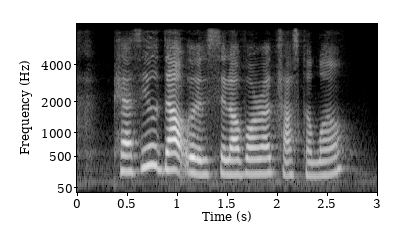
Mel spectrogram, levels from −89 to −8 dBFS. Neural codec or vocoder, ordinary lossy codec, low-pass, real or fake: codec, 16 kHz, 0.5 kbps, FunCodec, trained on LibriTTS, 25 frames a second; none; 7.2 kHz; fake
